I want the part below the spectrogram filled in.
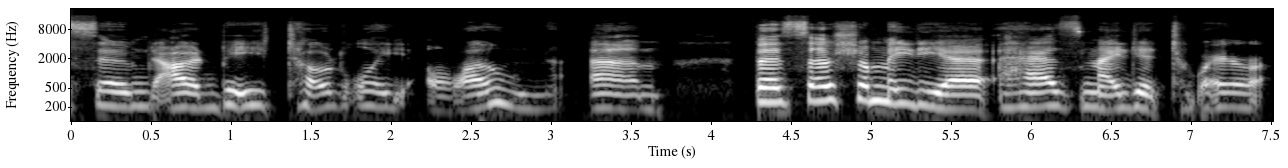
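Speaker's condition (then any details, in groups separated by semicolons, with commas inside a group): Friedreich's ataxia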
